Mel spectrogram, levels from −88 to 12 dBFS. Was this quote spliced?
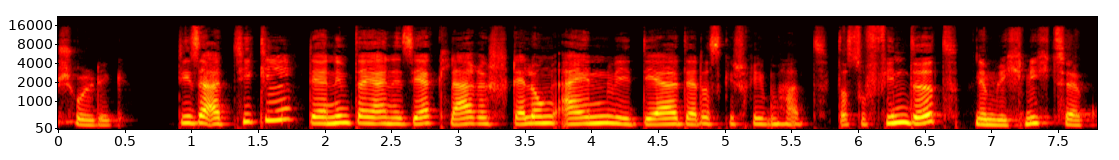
no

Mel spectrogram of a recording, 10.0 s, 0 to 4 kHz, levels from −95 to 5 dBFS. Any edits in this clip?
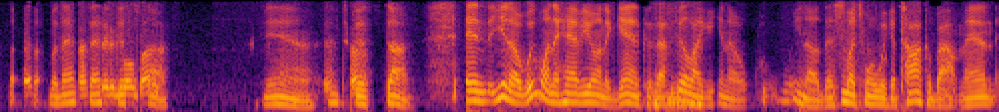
yes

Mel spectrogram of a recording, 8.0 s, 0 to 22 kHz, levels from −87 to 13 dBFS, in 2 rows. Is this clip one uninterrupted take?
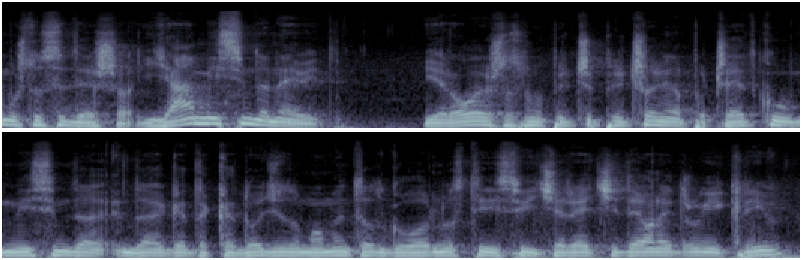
yes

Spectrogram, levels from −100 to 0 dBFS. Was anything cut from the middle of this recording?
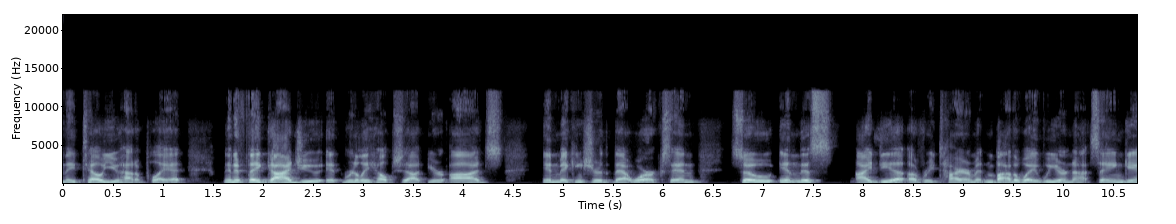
no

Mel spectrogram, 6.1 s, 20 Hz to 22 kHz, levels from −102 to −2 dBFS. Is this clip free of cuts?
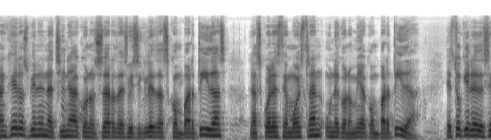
no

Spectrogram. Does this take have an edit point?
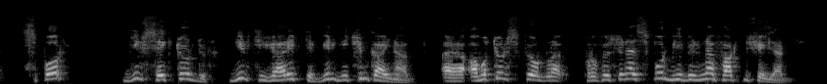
yes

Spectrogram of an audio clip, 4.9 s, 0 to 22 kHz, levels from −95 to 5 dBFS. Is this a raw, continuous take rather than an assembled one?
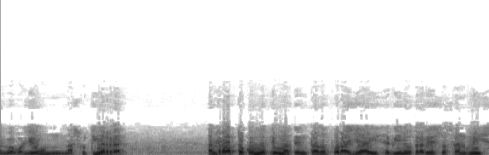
yes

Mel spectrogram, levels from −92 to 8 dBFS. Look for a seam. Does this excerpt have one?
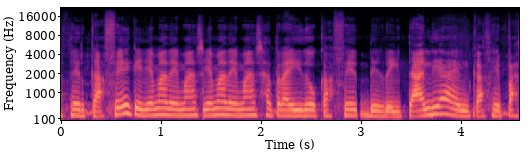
yes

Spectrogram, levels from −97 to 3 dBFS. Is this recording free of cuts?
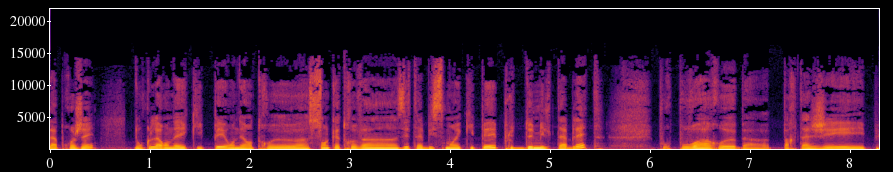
yes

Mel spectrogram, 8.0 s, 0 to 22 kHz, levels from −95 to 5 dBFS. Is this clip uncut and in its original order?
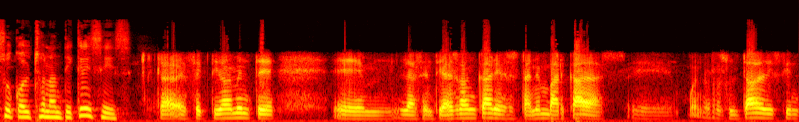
no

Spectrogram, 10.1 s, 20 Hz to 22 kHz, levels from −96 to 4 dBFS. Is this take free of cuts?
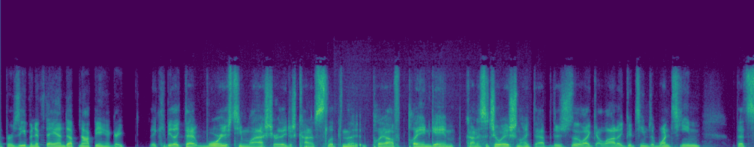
no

